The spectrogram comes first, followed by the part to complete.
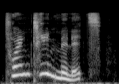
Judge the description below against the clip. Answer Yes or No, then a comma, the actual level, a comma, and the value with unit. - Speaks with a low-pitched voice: No, very high, 375 Hz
